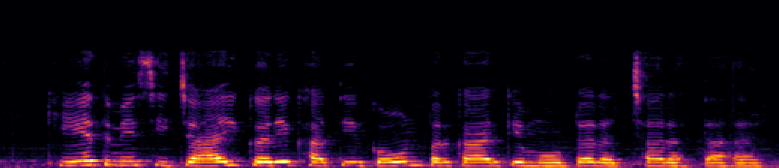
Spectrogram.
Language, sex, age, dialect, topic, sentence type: Magahi, female, 25-30, Southern, agriculture, question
